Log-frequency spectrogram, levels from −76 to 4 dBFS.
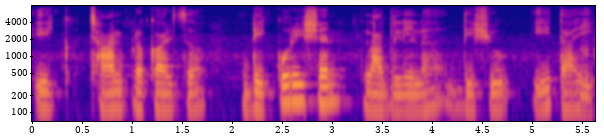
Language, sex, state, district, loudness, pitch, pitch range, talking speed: Marathi, male, Maharashtra, Gondia, -20 LUFS, 115 Hz, 110-120 Hz, 85 wpm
